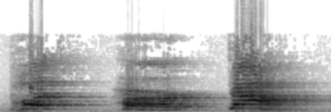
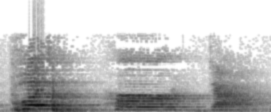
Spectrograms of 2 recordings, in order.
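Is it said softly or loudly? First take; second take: loudly; softly. First: It is said noticeably louder. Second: It is said at a normal, quieter volume.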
